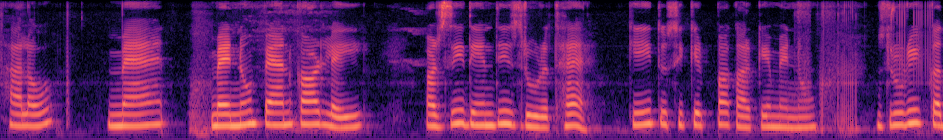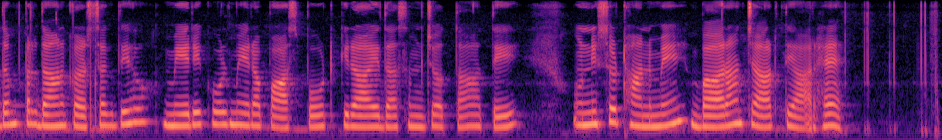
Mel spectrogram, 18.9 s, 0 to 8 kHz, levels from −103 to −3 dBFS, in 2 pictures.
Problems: none marked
